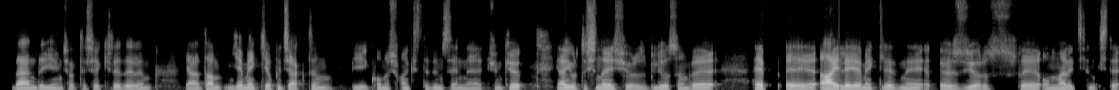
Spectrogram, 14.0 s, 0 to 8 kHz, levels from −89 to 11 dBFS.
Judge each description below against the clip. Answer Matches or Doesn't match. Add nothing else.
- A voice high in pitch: Doesn't match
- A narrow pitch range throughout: Matches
